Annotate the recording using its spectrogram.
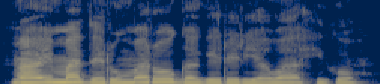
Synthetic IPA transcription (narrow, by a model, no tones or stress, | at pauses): maemaðɛɾumaɾoːɡaɣeɾeɾiawahiɣɔ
